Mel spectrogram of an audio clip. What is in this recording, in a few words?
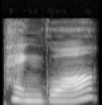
slot fruits female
